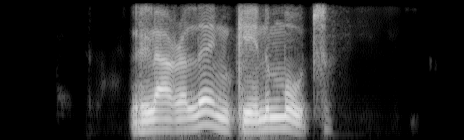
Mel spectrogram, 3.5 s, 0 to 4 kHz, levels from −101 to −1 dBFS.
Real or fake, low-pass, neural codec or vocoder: fake; 3.6 kHz; codec, 16 kHz, 1 kbps, X-Codec, WavLM features, trained on Multilingual LibriSpeech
